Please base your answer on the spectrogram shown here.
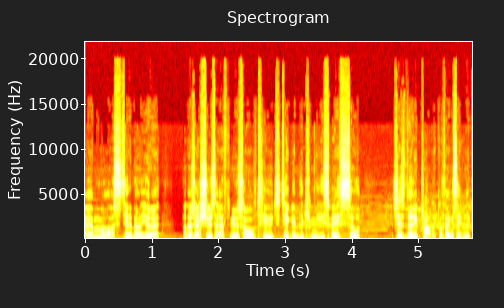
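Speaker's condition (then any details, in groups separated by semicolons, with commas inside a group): No condition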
